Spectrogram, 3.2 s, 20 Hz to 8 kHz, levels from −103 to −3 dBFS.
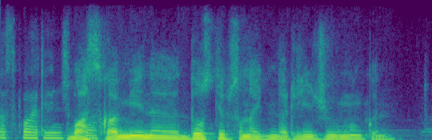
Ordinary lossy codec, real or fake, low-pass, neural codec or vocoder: Opus, 16 kbps; real; 7.2 kHz; none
